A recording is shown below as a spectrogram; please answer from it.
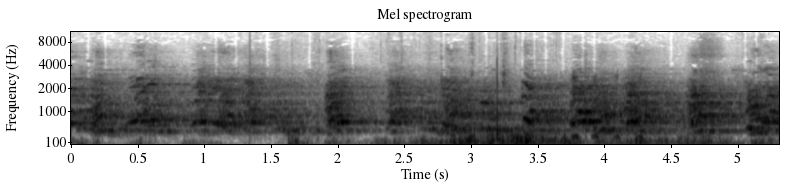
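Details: Irish Wolfhound dog voicing a run of harmonic barks, roughly two to three a second and unevenly spaced, with a murmur of other noise and possible voices underneath.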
